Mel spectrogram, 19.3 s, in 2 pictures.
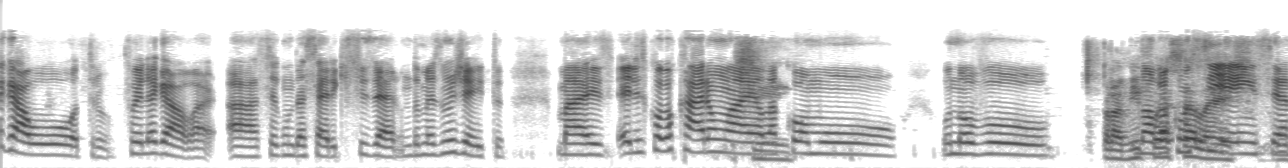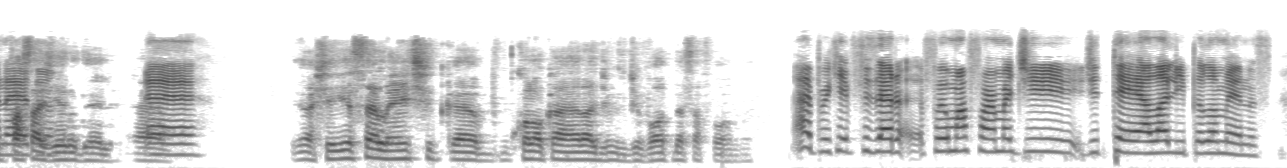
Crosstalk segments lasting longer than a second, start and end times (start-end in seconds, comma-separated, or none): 8.5-10.1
